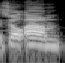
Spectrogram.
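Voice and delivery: loud, loose street-casual take; casual homegirl voice. Shown as a demonstration. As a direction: talk to her like your friends would. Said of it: "the way I talk to y'all".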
